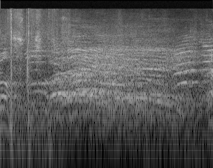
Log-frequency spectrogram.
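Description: A few quick thuds of kickboxing blows landing in a clinch near the start, with voices calling out from ringside throughout.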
